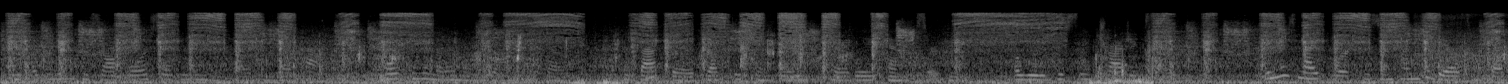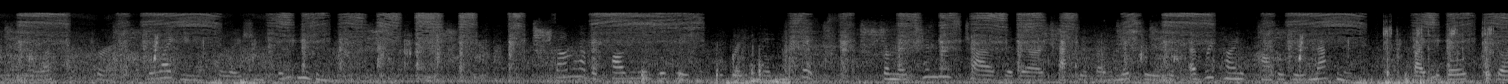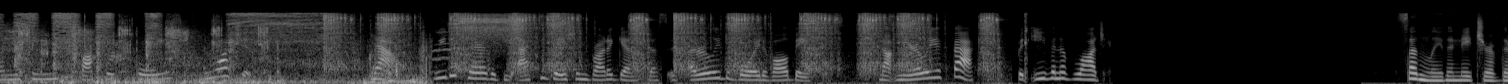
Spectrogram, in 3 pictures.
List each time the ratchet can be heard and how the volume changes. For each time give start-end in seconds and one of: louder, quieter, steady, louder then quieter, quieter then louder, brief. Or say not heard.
28.8-40.5 steady.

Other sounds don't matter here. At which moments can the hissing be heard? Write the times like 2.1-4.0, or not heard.
0.0-35.5.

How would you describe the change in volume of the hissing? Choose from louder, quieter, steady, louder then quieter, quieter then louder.
steady.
